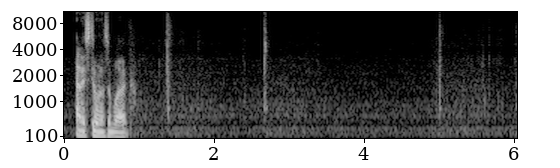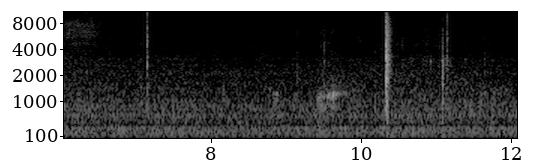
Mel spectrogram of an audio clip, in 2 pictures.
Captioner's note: silence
